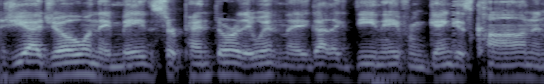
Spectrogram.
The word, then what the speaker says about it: Serpentor: I mean, there's some key guys there, but Serpento does not sound familiar. Serpentor. You gotta say it right.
